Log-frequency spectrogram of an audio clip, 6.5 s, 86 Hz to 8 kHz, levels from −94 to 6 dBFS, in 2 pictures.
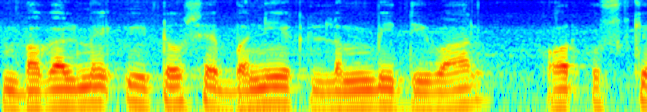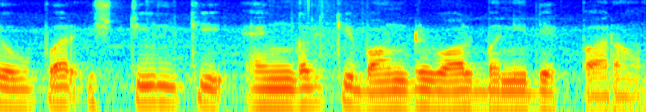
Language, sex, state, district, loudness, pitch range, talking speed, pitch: Hindi, male, Chhattisgarh, Bastar, -18 LUFS, 100-120 Hz, 215 wpm, 110 Hz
